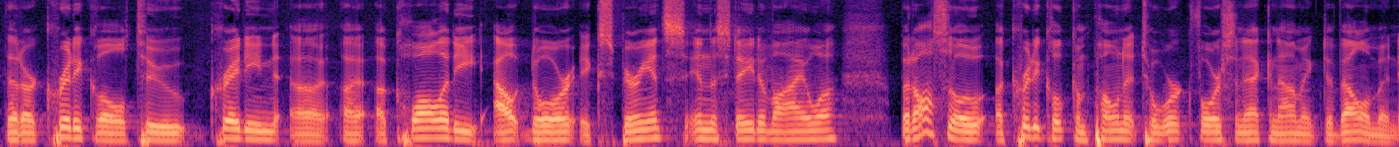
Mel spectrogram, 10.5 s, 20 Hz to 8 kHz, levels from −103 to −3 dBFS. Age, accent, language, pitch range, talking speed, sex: 50-69, American, English, 95-115 Hz, 145 wpm, male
